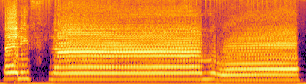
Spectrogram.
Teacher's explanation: را کے اوپر کھڑی زبر ہے، اس لیے ہم اس کو 1 الف کے برابر لمبا کریں گے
